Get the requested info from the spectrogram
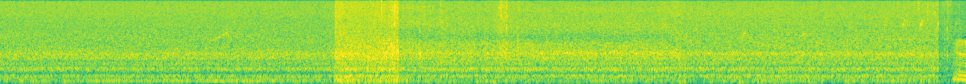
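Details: Many honeybees swarming into a trap and clustering on its outside; dense continuous low buzzing hum, with short rustling bursts around three to four seconds and again near five.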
